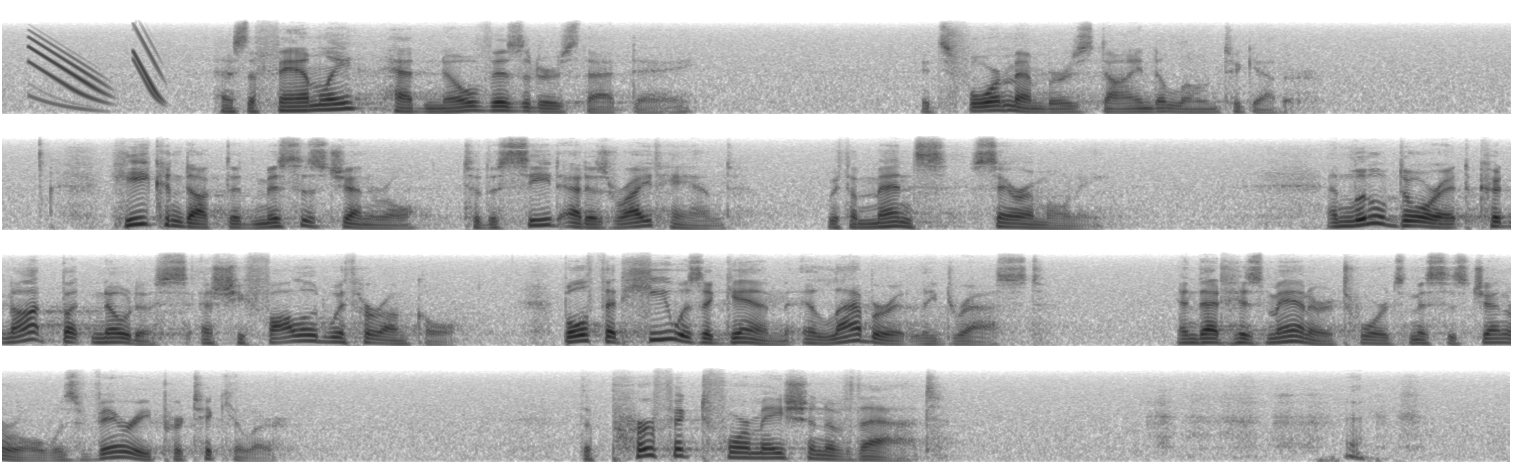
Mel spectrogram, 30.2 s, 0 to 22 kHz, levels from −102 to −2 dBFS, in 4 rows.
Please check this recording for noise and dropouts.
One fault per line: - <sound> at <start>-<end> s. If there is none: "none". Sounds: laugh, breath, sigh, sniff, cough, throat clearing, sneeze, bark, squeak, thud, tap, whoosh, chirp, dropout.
- chirp at 0.1-0.8 s
- breath at 28.4-29.9 s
